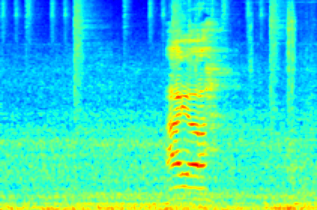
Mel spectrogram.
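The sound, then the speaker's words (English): Steady low road rumble inside a moving car at dusk, continuous throughout, with a voice speaking briefly over it in the middle. “I'm driving right now, and one of my headlights has gone out, and it has gotten dark,”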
